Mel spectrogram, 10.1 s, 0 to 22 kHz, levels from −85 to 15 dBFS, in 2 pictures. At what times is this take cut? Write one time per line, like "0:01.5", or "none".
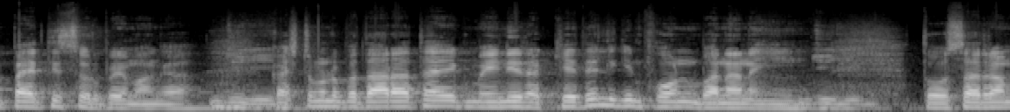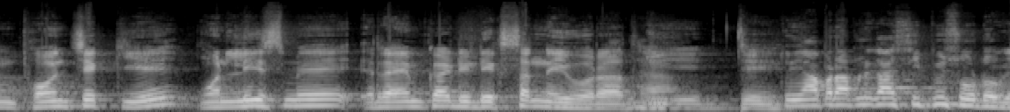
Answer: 0:08.7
